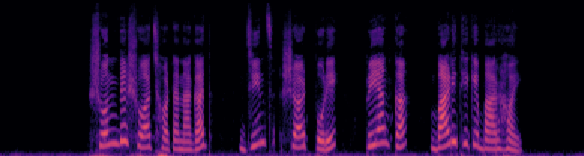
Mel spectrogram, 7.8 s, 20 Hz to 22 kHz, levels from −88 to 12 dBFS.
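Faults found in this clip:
Nothing stood out on listening to the speech in this recording.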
